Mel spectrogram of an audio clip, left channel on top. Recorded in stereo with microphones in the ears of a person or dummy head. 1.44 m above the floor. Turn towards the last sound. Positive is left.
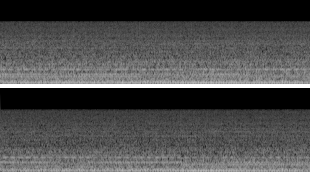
No sound to turn to.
